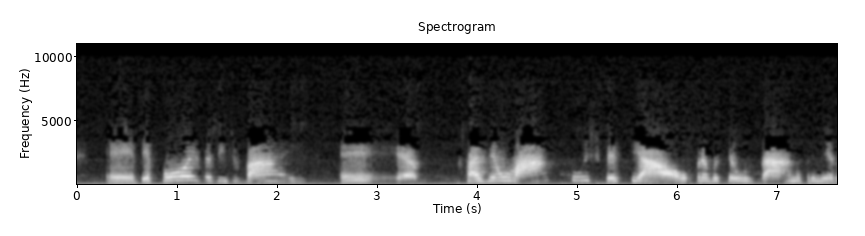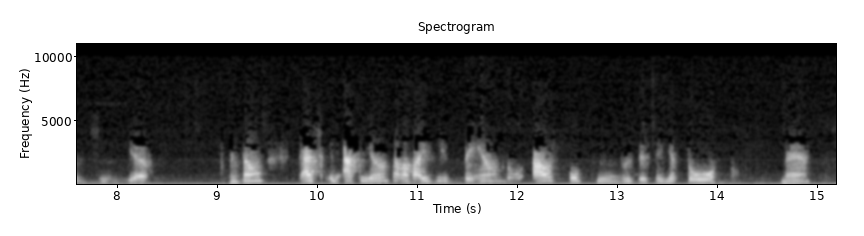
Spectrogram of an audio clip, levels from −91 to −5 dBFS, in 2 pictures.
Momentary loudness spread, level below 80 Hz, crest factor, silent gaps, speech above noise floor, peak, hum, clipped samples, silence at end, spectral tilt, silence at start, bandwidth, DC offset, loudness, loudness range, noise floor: 15 LU; -48 dBFS; 18 dB; none; 31 dB; 0 dBFS; none; under 0.1%; 0.25 s; -7.5 dB/octave; 0.3 s; 5.4 kHz; under 0.1%; -18 LUFS; 6 LU; -48 dBFS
